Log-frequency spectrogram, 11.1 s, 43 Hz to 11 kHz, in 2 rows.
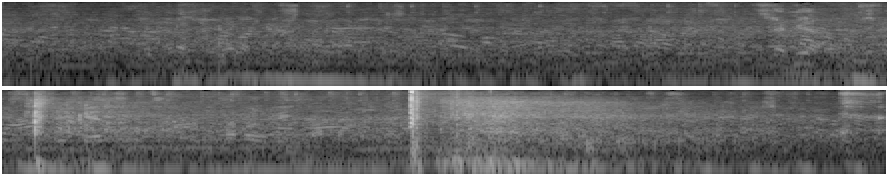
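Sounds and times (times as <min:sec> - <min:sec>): low rumbling echo: 0:05.4 - 0:11.0
firework rocket bang: 0:08.1 - 0:10.6.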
